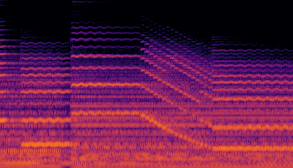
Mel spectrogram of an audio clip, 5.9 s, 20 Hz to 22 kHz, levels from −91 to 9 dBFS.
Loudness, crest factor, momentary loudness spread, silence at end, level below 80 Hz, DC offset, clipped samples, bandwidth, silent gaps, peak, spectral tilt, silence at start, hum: -24 LUFS; 14 dB; 5 LU; 0 s; -38 dBFS; under 0.1%; under 0.1%; 12 kHz; none; -12 dBFS; -4.5 dB/octave; 0 s; none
